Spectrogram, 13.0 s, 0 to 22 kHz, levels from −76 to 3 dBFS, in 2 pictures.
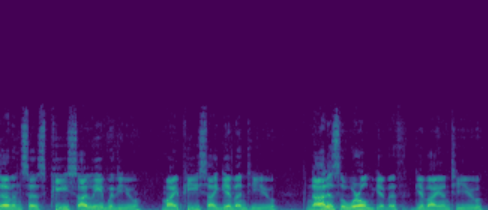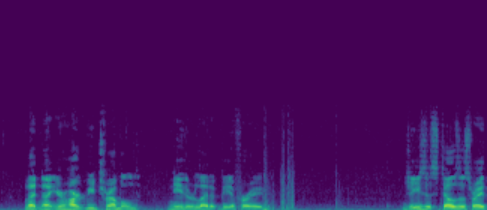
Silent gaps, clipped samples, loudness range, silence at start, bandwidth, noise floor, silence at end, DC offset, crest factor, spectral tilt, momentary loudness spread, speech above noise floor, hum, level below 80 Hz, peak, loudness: none; under 0.1%; 5 LU; 0 s; 11 kHz; -50 dBFS; 0 s; under 0.1%; 20 dB; -6 dB/octave; 15 LU; 29 dB; none; -50 dBFS; -4 dBFS; -22 LUFS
